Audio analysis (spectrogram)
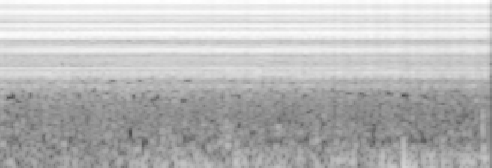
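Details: Tonggeret or garengpung cicada giving a loud, long-lasting shrill scream, a continuous high, ringing drone that holds one even pitch throughout with a faint rapid pulsing and no other sounds.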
